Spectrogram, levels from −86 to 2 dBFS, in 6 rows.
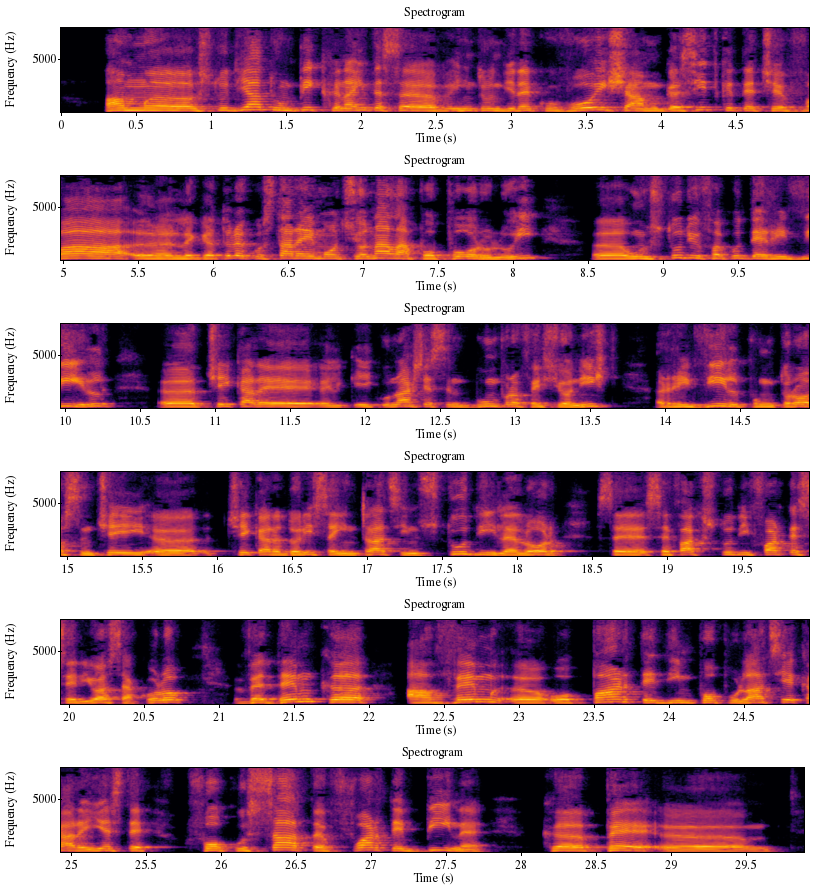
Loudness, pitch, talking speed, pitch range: -15 LUFS, 175 Hz, 135 wpm, 160-205 Hz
